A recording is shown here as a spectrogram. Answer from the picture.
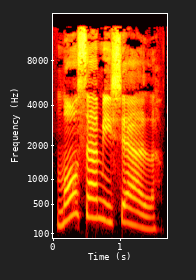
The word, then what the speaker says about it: Mont Saint-Michel: Mont Saint-Michel.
